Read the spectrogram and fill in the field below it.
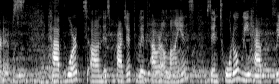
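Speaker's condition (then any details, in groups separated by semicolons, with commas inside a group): No condition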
